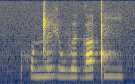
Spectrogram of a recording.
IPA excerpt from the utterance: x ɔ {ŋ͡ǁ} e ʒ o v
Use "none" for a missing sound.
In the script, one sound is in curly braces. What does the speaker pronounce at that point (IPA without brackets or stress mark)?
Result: ŋ͡ǁ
